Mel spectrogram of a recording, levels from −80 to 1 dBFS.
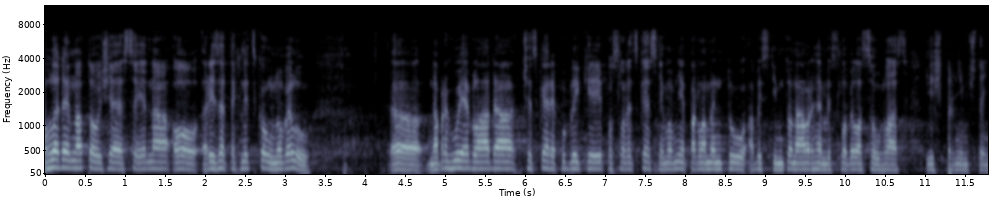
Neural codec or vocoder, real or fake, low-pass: codec, 16 kHz, 16 kbps, FreqCodec, smaller model; fake; 7.2 kHz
